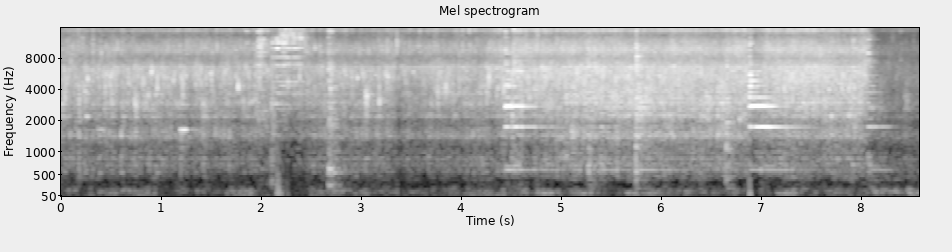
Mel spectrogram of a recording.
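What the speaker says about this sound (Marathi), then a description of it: "कांदा चांगला लालसर होईपर्यंत परतून घ्यायचा." Chopped onion with asafoetida sautéing in hot oil, a steady bright sizzle with occasional scrapes and stirring knocks of a spatula, close and continuous, rising slightly louder midway before easing off at the end.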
